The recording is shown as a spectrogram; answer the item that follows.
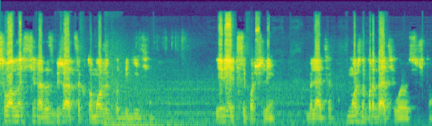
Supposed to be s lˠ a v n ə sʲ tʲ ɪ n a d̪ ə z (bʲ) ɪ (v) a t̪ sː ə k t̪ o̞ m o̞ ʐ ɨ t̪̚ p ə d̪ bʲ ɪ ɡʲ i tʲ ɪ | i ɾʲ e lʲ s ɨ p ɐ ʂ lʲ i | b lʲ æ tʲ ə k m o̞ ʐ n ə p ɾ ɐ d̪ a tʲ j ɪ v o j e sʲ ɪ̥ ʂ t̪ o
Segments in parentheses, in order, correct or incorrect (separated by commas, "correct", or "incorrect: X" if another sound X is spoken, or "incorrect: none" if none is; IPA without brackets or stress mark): correct, incorrect: ʐ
